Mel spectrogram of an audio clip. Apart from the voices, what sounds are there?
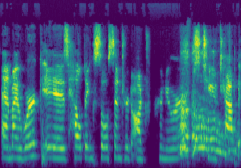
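dog barking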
